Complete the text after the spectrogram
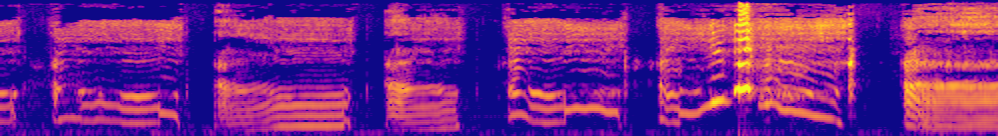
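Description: A Basenji gives a series of wavering, yodel-like howls that swoop up and down in pitch.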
